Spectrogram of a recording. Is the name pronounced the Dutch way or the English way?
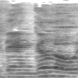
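English. The name is said with English sounds. "This guy that you all know as Van Gogh"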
